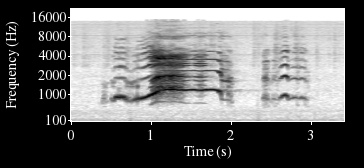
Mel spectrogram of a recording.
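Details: A red fox gives a drawn-out, harsh rising howl ("u-u-waa"), then a shorter second cry, as it arrives calling at a restaurant plaza in Iizuna, Japan, in the evening around 18:10 on 4 December 2020.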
